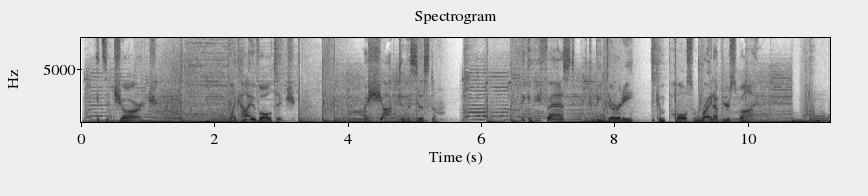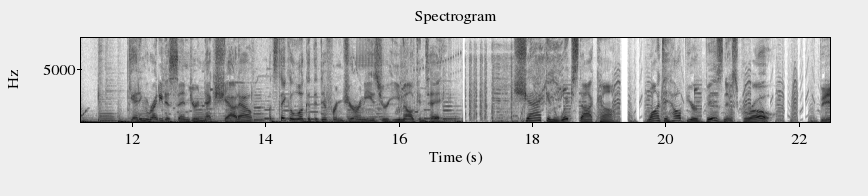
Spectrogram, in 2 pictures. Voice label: commercial demo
